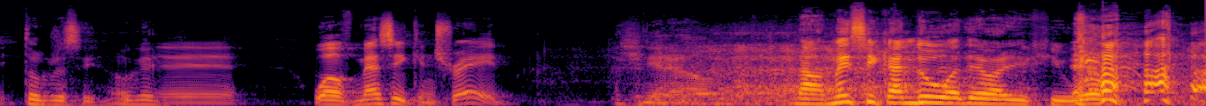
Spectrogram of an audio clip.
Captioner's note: laugh break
